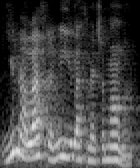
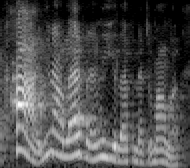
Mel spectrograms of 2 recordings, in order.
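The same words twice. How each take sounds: First: Deadpan, flat delivery of the line; straight face. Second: Can't hold the straight face; laughing comeback. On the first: Shown as a demonstration. Big sister showing her how, deadpan. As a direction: say it dead serious, no laugh. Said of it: "Just straight face". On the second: Retold or imitated. Little sister rehearsing the insult, laughing through it. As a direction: giggly take of the line. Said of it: "She was just like".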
